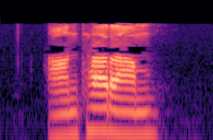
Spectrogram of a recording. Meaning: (adjective) 1. unfading, undying, imperishable 2. fresh, bright, brilliant 3. perennial, eternal, everlasting; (noun) immortelle, everlasting flower
- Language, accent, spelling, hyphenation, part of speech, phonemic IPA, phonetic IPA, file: Armenian, Eastern Armenian, անթառամ, ան‧թա‧ռամ, adjective / noun, /ɑntʰɑˈrɑm/, [ɑntʰɑrɑ́m], Hy-անթառամ.ogg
